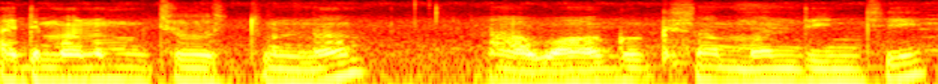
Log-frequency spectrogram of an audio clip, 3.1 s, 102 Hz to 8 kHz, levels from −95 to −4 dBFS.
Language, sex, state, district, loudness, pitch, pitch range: Telugu, male, Andhra Pradesh, Manyam, -18 LUFS, 120 Hz, 115-125 Hz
